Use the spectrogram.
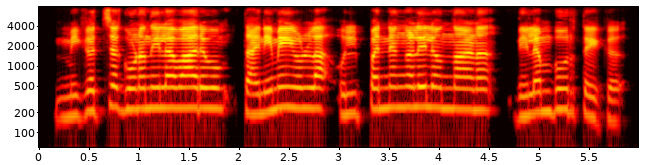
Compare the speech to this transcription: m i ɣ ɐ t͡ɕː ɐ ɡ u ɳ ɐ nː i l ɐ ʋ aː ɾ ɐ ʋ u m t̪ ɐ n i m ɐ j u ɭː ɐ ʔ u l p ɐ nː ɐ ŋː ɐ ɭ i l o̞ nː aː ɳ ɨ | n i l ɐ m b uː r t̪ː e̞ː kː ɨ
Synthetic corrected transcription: m i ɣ ɐ t͡ɕː ɐ ɡ u ɳ ɐ n i l ɐ ʋ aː ɾ ɐ ʋ u m t̪ ɐ n i m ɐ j u ɭː ɐ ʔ u l p ɐ nː ɐ ŋː ɐ ɭ i l o̞ nː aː ɳ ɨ | n i l ɐ m b uː r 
